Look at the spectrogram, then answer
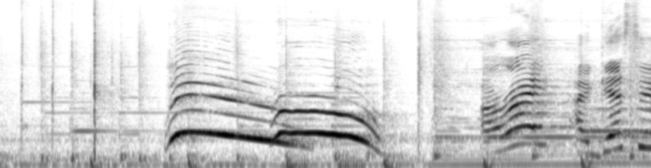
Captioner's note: both cheer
